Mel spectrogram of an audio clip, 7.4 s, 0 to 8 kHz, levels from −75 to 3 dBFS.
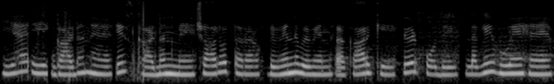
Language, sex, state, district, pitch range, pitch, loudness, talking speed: Hindi, female, Maharashtra, Aurangabad, 240-275 Hz, 255 Hz, -30 LUFS, 145 wpm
